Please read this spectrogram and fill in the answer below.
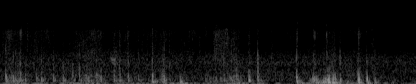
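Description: Footsteps of a person walking in snow: an uneven run of soft thumps, loudest a little after three seconds in.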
